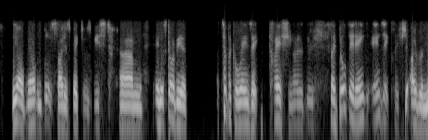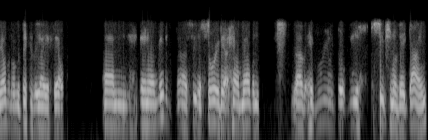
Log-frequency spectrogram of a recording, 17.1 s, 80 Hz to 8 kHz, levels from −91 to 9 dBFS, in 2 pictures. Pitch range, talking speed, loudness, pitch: 125-140 Hz, 205 wpm, -26 LUFS, 135 Hz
